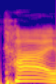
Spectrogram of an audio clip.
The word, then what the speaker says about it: Kai: a Kai oh it's Kai okay got it that's how you say it's Kai got it um yeah I didn't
